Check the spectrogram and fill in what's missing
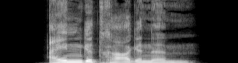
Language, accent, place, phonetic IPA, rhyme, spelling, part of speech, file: German, Germany, Berlin, [ˈaɪ̯nɡəˌtʁaːɡənəm], -aɪ̯nɡətʁaːɡənəm, eingetragenem, adjective, De-eingetragenem.ogg
- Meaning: strong dative masculine/neuter singular of eingetragen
